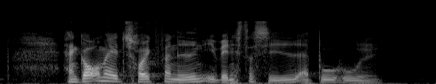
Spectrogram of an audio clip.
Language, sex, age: Danish, male, 34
